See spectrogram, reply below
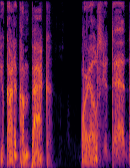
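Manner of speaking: put-on whispering voice. Retelling how a man in a trench coat threatened: imitating a whisper. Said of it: "he whispers into my ears".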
